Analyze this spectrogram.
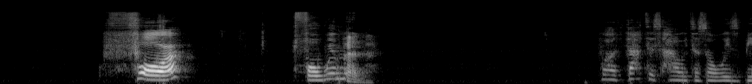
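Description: A young woman speaks with emotion close by.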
